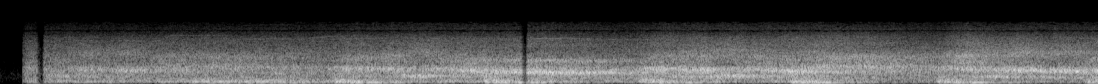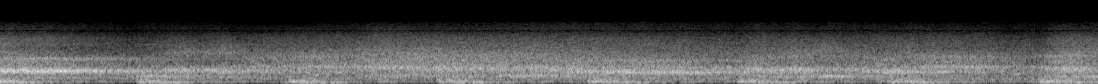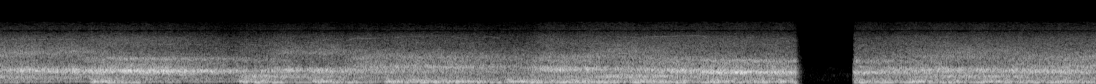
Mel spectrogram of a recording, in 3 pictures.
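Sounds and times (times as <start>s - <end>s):
large crowd of football supporters chanting a team song in unison: 0.2s - 32.9s.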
